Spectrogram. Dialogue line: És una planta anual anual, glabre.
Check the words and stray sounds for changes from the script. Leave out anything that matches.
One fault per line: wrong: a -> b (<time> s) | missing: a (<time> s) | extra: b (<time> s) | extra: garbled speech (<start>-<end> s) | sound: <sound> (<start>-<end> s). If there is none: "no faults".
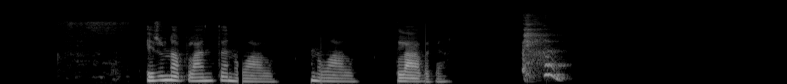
sound: dropout (2.4-2.4 s)
sound: cough (5.2-5.7 s)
